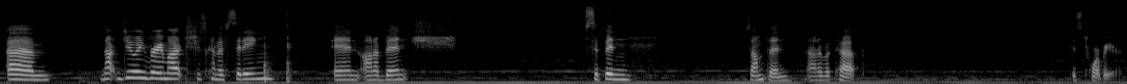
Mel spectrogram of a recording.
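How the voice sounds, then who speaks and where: A woman's voice: fairly high pitch, takes it slowly, pauses often, a bit bright, faint music behind. A woman narrating a tabletop game as game master, in a loose, rambling way with frequent restarts.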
